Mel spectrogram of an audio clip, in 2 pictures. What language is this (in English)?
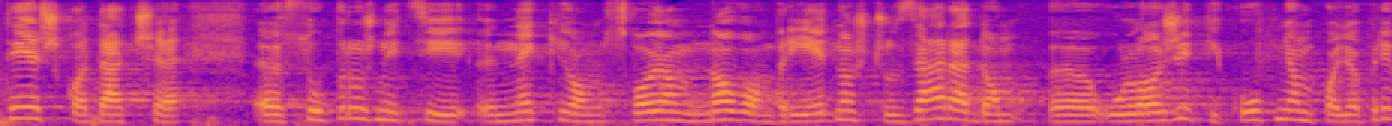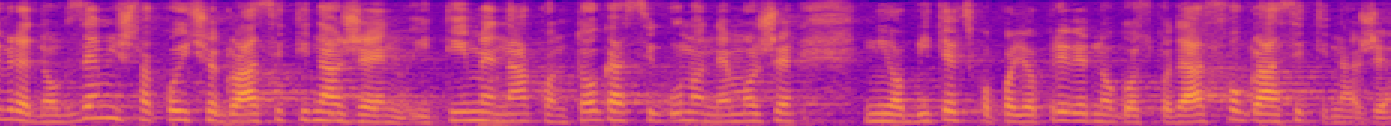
Croatian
